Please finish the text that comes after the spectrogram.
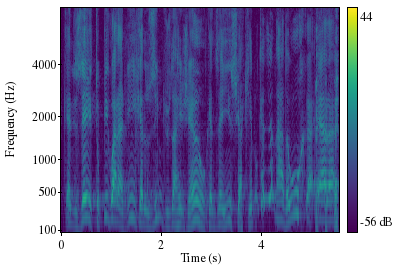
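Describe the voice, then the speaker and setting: A man's voice: on the high side, very animated, quick pace, mellow, slightly rough, big-room sound. An older man from Rio de Janeiro with a Carioca accent, telling stories as an interview guest, rambling and often adding "né?". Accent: Carioca Brazilian Portuguese. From Rio de Janeiro, Brazil. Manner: rambling, repeats himself, frequent "né?". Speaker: guest lawyer. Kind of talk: interview storytelling.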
